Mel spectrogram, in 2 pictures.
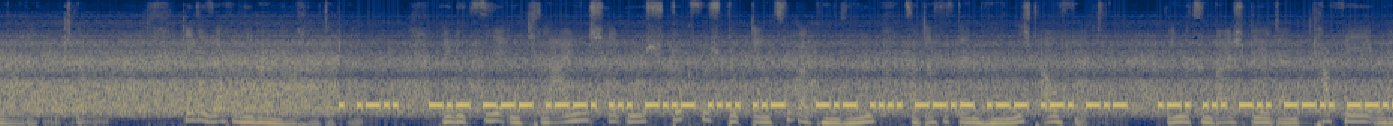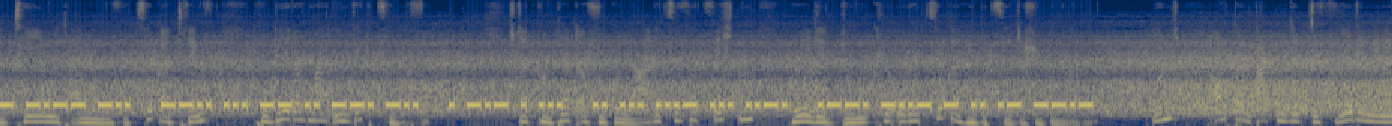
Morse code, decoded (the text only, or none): EL KOPSXHU KHQWRK RSDZQYD ZSMIGD EKES ISVSF PXTIAQ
